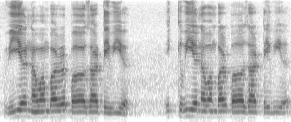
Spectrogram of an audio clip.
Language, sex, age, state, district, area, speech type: Sindhi, male, 45-60, Maharashtra, Mumbai Suburban, urban, spontaneous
